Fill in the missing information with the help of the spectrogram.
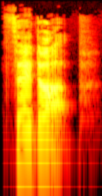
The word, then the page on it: fed up: British English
